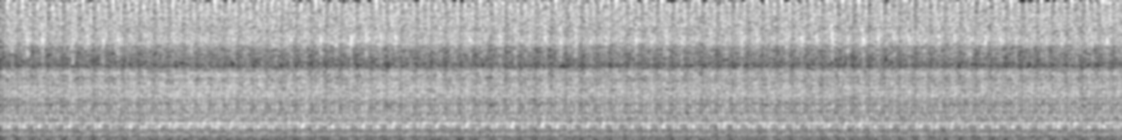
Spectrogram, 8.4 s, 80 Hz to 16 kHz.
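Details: Toyota AE86 with stock bigport (blue top) 4AGE, unmodified, regularly maintained, about 195,000 km; uneven idle with dull knock about three per second, recorded cold to warm at exhaust, cabin and engine bay; cause unknown.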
